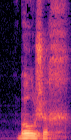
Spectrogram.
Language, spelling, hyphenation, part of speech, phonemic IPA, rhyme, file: Dutch, bozig, bo‧zig, adjective, /ˈboː.zəx/, -oːzəx, Nl-bozig.ogg
- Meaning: angry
